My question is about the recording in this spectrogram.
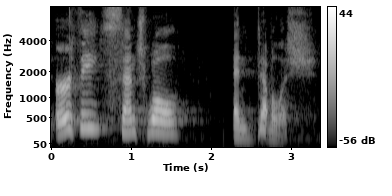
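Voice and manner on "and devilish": ominous low. Acted. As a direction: drop to a deep, hushed tone on devilish. Preacher drops voice on devilish.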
